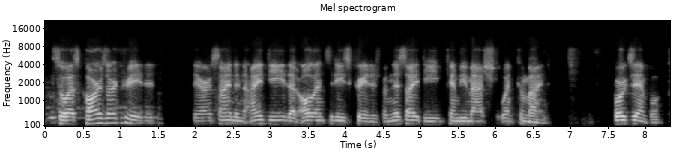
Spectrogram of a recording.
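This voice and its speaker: A man's voice: medium pitch, pushed and bright, no echo. A man giving a semi-scripted technical presentation as an engineering consultant, on a slightly dull recording.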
